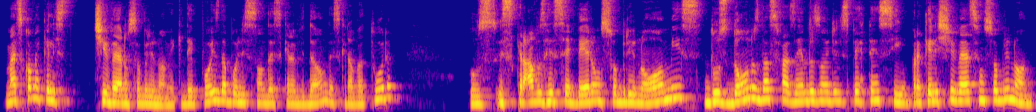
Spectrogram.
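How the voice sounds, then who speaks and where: This interview guest is a young adult with a Brazilian Portuguese accent who talks fast in a high, slightly rough, a little mellow voice. He earnestly recounts something personal in casual conversation.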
